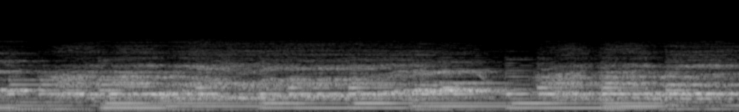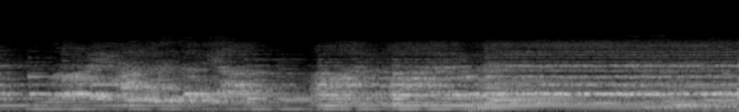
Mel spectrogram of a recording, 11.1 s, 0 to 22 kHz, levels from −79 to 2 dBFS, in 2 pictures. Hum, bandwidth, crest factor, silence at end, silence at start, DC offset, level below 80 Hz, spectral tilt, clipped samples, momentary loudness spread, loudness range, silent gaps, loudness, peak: none; 5.8 kHz; 14 dB; 0 s; 0 s; under 0.1%; -56 dBFS; -9 dB/octave; under 0.1%; 4 LU; 1 LU; none; -25 LUFS; -12 dBFS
